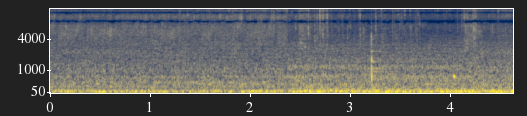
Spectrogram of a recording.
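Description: Scallops searing in an enamelled cast-iron pot, sizzling steadily, with a few light taps as a wooden spatula turns them.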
